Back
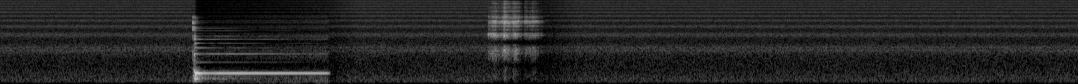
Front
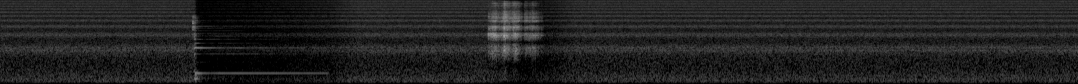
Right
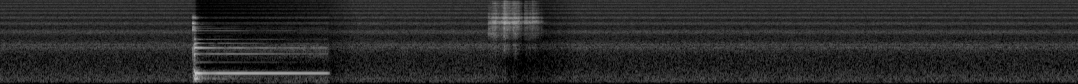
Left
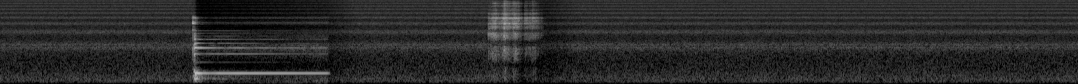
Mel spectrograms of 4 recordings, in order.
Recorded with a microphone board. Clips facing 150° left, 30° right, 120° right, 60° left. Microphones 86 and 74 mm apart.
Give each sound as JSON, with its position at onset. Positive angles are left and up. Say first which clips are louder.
{"t": 1.9, "sound": "a piano", "louder": "back 25 dB, right 2 dB", "azimuth_deg": 160}
{"t": 4.9, "sound": "a rattle", "louder": "back 1 dB, left 9 dB", "azimuth_deg": 85}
